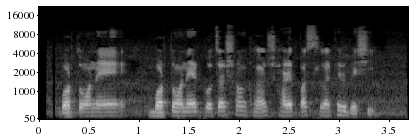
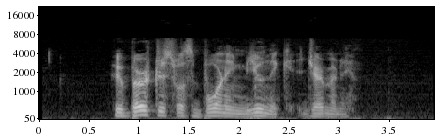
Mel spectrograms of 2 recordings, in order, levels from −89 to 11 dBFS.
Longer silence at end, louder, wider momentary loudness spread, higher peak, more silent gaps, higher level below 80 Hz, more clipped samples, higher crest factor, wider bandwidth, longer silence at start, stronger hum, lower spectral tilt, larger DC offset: second, 0.3 s vs 0.8 s; second, -25 LUFS vs -22 LUFS; second, 7 LU vs 13 LU; second, -6 dBFS vs -2 dBFS; neither; second, -72 dBFS vs -50 dBFS; neither; about the same, 18 dB vs 22 dB; first, 11 kHz vs 7.2 kHz; second, 0.2 s vs 0.75 s; neither; second, -4 dB/octave vs -5.5 dB/octave; neither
